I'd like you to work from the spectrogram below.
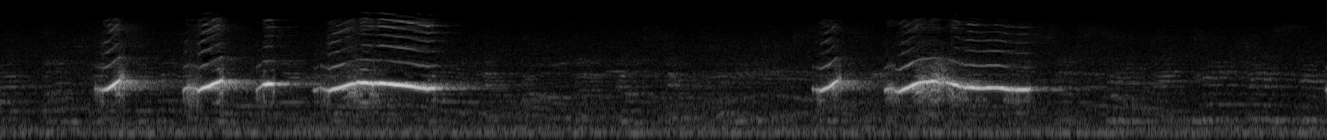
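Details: Pet bird calling while interacting with its owner's toe indoors: short rising whistles in two bursts, each a quick run of upswept chirps ending in a longer clear whistle, with a faint low hum underneath.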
